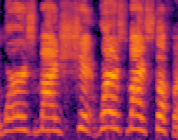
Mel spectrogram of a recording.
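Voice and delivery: high, loud frantic yelling; frantic shrieking demand. Retold or imitated. Roommate storming the halls for her things, high frantic yell. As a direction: shriek it like she's tearing the place apart. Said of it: "running up and down the halls going".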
